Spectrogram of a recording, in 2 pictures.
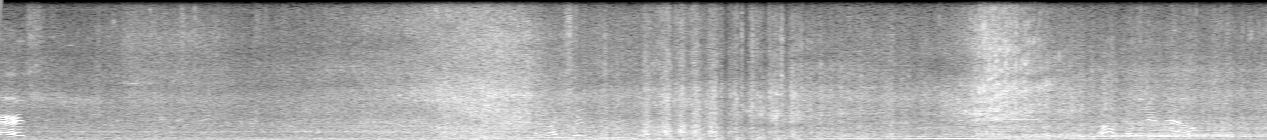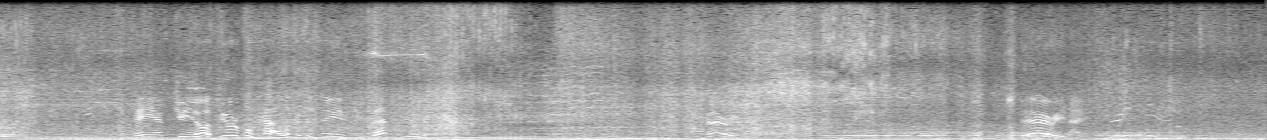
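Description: Race car engines idle and rev nearby, rising and falling in pitch.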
